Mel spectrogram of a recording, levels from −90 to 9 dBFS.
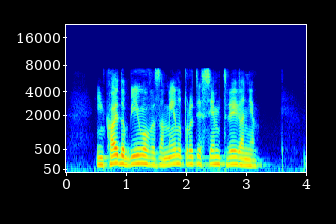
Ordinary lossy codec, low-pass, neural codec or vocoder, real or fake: none; 7.2 kHz; codec, 16 kHz, 2 kbps, X-Codec, HuBERT features, trained on balanced general audio; fake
